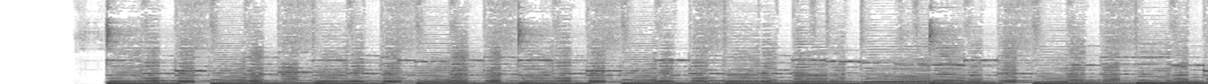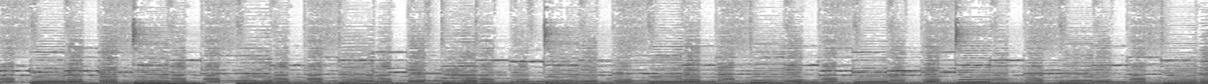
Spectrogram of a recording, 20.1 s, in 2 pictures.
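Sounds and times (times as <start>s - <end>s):
organ: 0.9s - 20.1s.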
